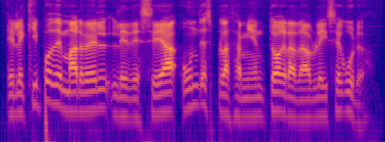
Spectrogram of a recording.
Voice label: Spanish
